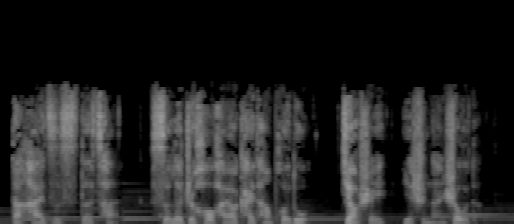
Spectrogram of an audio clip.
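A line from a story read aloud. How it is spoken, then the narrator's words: Quiet, after a pause. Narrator (Chinese): 沉默了一阵，又低声说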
